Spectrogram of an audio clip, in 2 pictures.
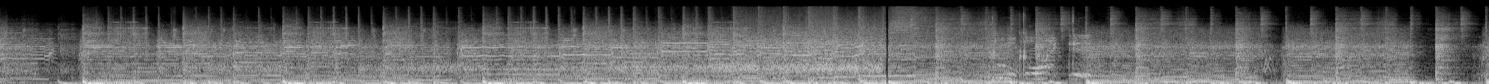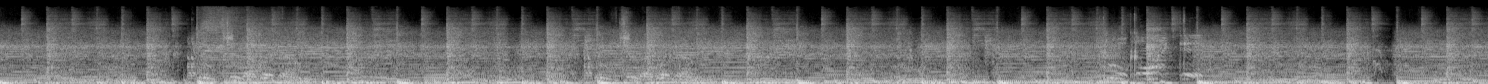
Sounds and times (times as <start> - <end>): Music: 0.0 - 29.7.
